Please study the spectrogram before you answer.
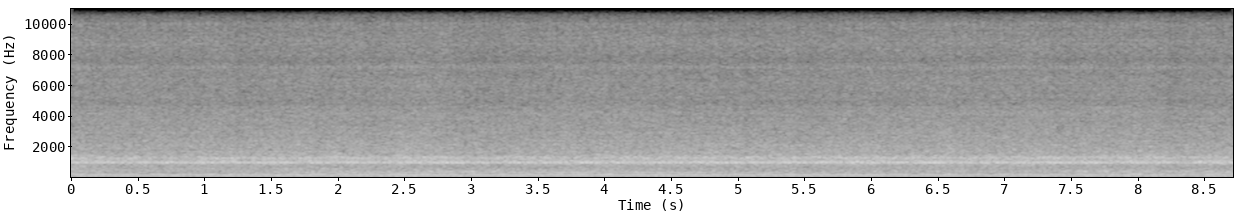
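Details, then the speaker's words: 2000 Honda Accord A/C compressor running after adding refrigerant by can through the quick-connect hose: the clutch was not engaging before, and it now comes on audibly with a steady mid-pitched hum and no clicking or cycling at idle. "Just turned it on back on. I could hear it come on."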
